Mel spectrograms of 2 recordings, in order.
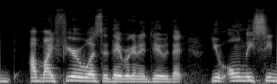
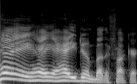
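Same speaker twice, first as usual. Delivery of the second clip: put-on sweetly courteous, very polite, friendly tone; 4 semitones higher than usual. Retelling prank videos of people approaching store workers: imitating a very polite greeting. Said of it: "they say very politely".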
